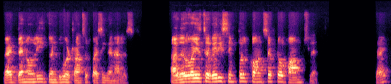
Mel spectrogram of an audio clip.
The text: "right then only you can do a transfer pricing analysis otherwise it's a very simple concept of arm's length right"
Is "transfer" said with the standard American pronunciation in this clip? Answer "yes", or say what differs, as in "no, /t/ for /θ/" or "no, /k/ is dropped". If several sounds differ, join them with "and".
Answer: no, /f/ is dropped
